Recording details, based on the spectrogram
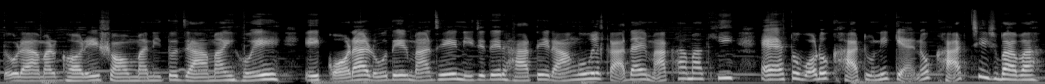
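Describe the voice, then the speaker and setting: A woman voicing a tender, doting old village mother-in-law in a Bengali animated story, sentimental in manner, with a Bengali accent. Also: medium pitch, measured pace, close to an everyday voice. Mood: fond concern. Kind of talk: animated folk story dialogue. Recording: music bed under the voice.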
